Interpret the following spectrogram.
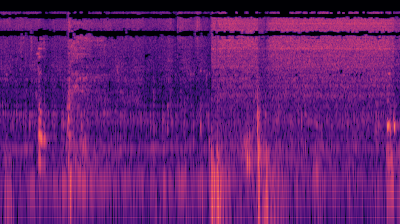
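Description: Kitchen sink faucet running, its water splashing onto hair being rinsed, as a steady rush that gets brighter about three seconds in. A few short bursts of voice sound over it.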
